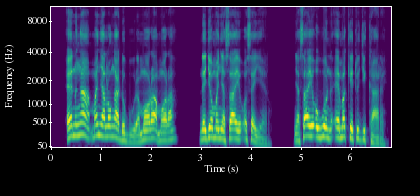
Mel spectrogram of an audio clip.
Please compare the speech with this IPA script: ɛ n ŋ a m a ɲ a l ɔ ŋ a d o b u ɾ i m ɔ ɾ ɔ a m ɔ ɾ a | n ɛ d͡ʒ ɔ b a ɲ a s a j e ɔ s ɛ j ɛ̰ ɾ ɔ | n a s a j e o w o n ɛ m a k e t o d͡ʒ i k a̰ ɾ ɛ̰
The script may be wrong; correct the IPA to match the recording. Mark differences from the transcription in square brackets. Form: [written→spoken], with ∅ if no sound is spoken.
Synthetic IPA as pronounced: ɛ n ŋ a m a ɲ a l ɔ ŋ a d o b u ɾ [i→a] m ɔ ɾ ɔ a m ɔ ɾ a | n ɛ d͡ʒ ɔ [b→m] a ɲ a s a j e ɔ s ɛ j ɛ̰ ɾ ɔ | [n→ɲ] a s a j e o w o n ɛ m a k e t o d͡ʒ i k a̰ ɾ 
